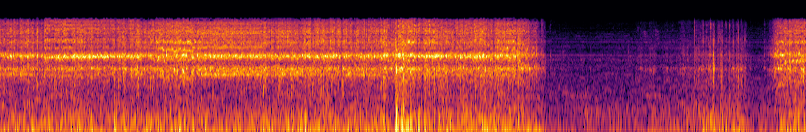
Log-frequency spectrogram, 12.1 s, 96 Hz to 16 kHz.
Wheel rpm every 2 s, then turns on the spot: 230, 230, 240, 220, 20, 40.
8-10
